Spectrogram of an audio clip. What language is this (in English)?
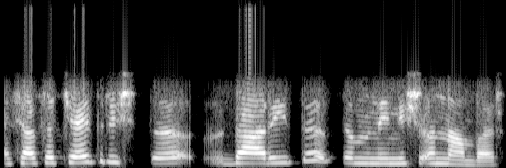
Kashmiri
